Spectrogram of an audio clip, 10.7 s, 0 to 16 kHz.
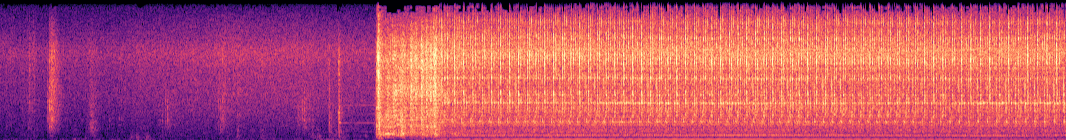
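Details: VW Gol G4 EA-111 2006 engine cranks and idles roughly with a misfire under loud, busy lifter tapping; spark leaking at the third-cylinder coil terminal, caused by a spark plug wire showing no resistance; plugs were replaced three months earlier.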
